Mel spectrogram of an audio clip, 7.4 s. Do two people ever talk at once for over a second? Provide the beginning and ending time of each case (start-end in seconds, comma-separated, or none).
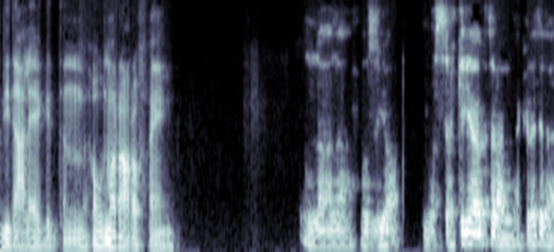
none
